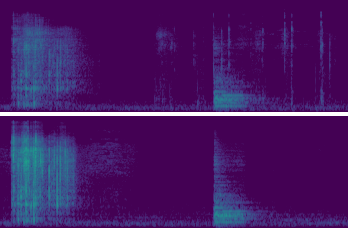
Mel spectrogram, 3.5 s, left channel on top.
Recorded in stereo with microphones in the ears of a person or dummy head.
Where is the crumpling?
55° right (ahead or behind), 0.8 m.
